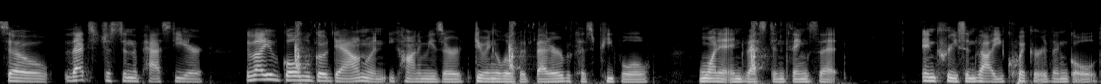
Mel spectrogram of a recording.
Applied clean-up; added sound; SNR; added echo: none; Splash, splatter; 9 dB; none.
